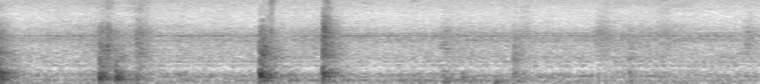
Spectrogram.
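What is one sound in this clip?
A hand knocks and fumbles close by at a door.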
